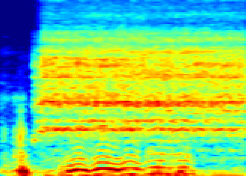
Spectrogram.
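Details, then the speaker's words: Aquabot Turbo T pool cleaner with a failed wire near the factory joint; on continuous run, a brief rising whir settles into a steady high hum of two small motors running together, no grinding, working normally. "I set it to continuous run. So we have the pump running, and we also have the, there"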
